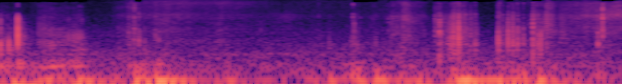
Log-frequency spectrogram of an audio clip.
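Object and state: Glossy paper catalog pages being handled.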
